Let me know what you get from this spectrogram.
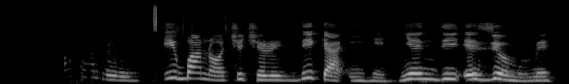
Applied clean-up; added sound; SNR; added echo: neural mask model DeepFilterNet 3.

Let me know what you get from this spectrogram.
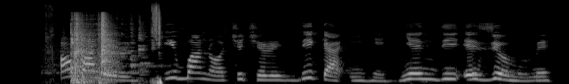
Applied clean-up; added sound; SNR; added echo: classical method Wiener filter.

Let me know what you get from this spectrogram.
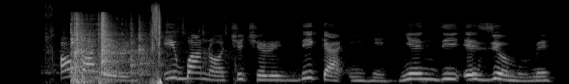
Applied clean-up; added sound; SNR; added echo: none; Tearing + Crushing; 0 dB; none.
